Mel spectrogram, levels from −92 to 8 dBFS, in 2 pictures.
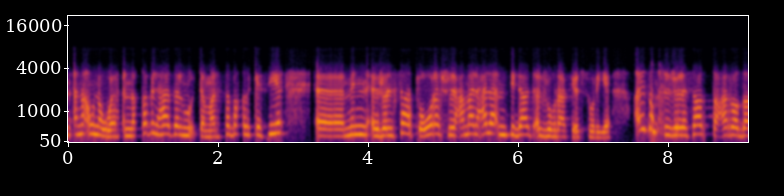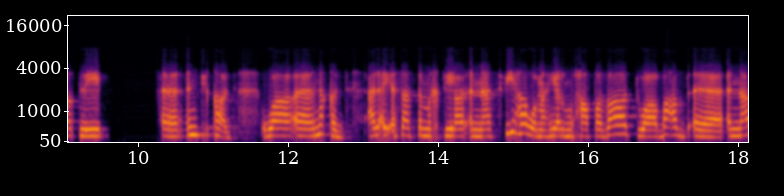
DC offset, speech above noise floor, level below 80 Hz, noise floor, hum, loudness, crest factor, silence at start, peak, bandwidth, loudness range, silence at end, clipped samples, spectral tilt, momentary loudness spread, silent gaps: under 0.1%; 58 dB; -60 dBFS; -76 dBFS; none; -19 LUFS; 16 dB; 0 s; -4 dBFS; 5.4 kHz; 2 LU; 0 s; under 0.1%; -7 dB/octave; 5 LU; none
